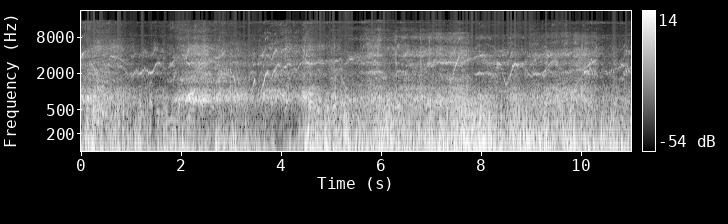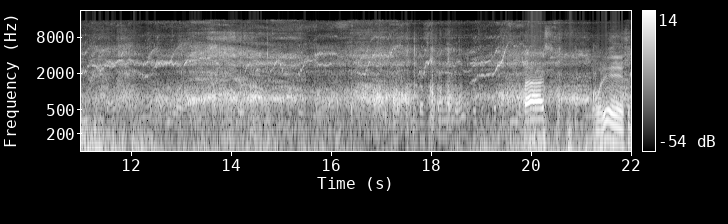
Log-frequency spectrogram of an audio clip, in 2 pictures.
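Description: Wind buffeting the microphone in a loud low rumble, with the motors of battery-electric RC cars whining faintly and rising and falling as they drive around a dirt track.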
